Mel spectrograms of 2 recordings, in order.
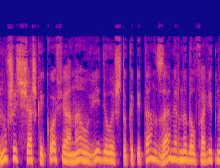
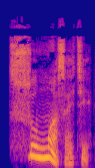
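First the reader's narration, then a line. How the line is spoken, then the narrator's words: Drawled. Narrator (Russian): протянул он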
